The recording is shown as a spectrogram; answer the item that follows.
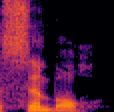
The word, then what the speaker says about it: symbol: Two words that make exactly the same sound in English are called homophones.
